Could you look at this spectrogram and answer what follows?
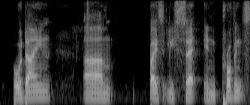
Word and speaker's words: Bourdain: Uh, yeah, you pronounce the surname Bourdain. Bourdain.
